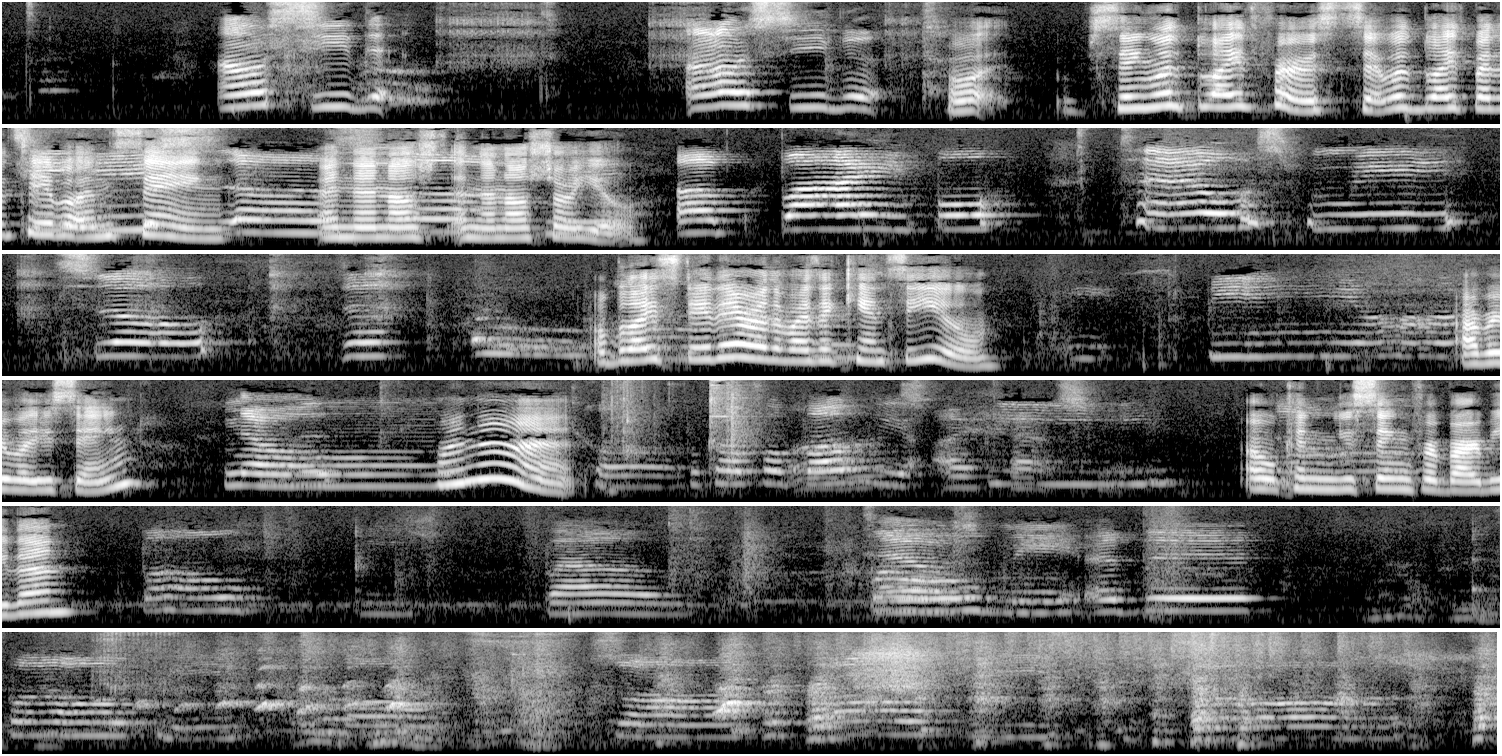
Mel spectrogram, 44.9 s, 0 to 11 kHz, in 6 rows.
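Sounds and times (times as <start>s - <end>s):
toddler girl singing wordless notes: 7.8s - 9.9s, 10.8s - 18.4s, 20.3s - 22.3s, 23.6s - 24.7s, 25.4s - 28.4s, 30.6s - 33.6s, 34.2s - 36.4s, 37.5s - 39.7s, 40.4s - 44.8s.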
